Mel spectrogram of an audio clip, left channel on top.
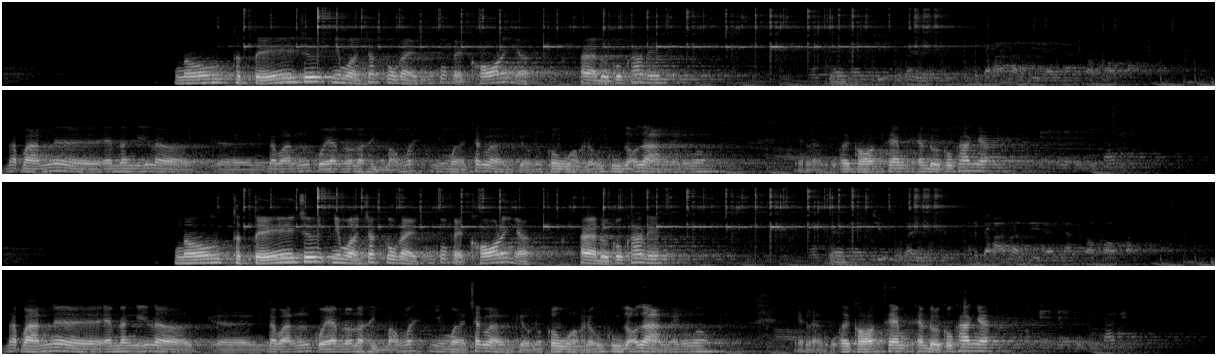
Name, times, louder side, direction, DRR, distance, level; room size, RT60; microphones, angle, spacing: voice 1, 1.7-5.3 5.8-6.6 8.3-8.4 12.1-19.3 20.1-22.1, right 3 dB, 70° right, 12 dB, 0.9 m, -26 dB
sound 1, 2.0-9.7, right 2 dB, 10° right, 1.4 m, -40 dB
sound 2, 5.4-11.2 11.5-14.9 15.6-23.4, equal, 15° left, 2.1 m, -51 dB
voice 2, 5.9-6.3 8.0-11.4 19.8-20.7 22.3-23.4, right 2 dB, 45° right, 2 dB, 3.0 m, -46 dB
18.5 x 18.0 x 9.2 m, 2.5 s
head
